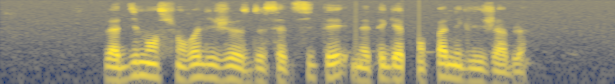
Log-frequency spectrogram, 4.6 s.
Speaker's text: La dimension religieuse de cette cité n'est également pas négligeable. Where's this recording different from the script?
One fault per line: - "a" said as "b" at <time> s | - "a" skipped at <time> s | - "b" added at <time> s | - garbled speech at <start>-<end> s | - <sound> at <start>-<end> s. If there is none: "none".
- dropout at 3.0-3.1 s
